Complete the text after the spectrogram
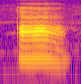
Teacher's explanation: विवृत्त, जिन स्वरों के उच्चारण में मुख खुलकर वृत्त का रूप ले ले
